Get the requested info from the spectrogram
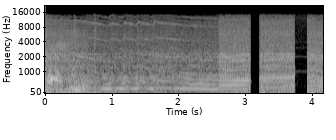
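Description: McLaren Formula One car's Mercedes turbocharged V6 engine heard on-board, running with a steady note that steps to a new pitch about two and a half seconds in. The sound cuts out twice for a moment near the end.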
